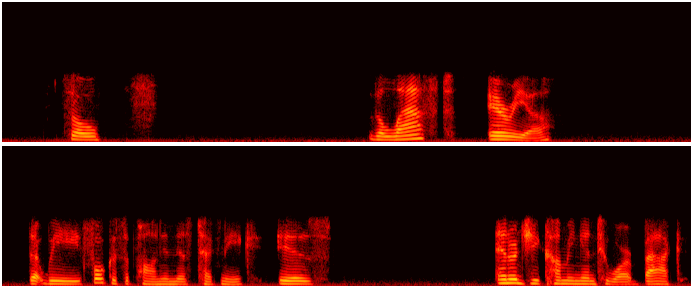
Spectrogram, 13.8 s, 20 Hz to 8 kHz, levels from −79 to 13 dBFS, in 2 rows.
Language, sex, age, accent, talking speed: English, female, 50-69, American, 75 wpm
